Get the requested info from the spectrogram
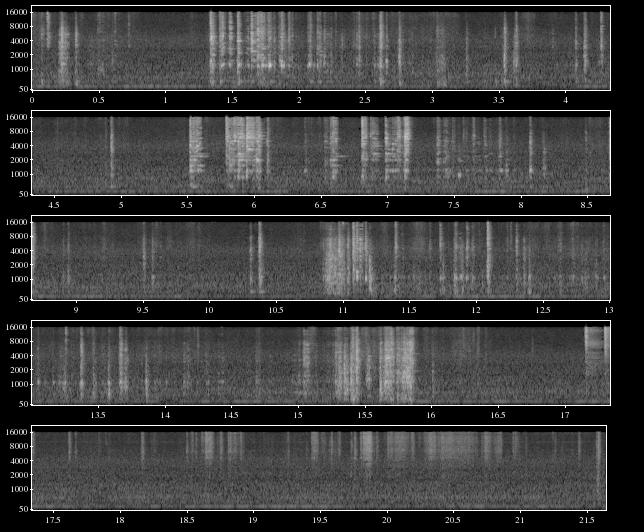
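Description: TIG welding torch being handled and reassembled on a steel bench: irregular clicks, clinks and rattles of the torch's small metal and ceramic parts, in short clusters, over a steady low hum.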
